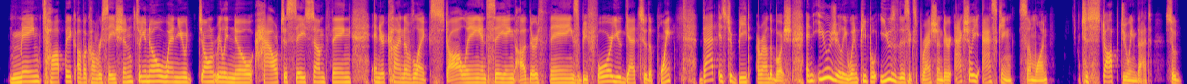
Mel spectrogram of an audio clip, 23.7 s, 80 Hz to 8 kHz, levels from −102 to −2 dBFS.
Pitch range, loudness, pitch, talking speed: 140-180 Hz, -15 LUFS, 155 Hz, 140 wpm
